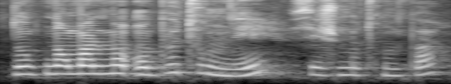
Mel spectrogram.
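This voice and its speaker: Female crafting host, slightly raised pitch, casual rambling unboxing chat full of fillers. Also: fast, darkish tone, a little hiss or hum. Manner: chatty and self-talking, musing aloud with many fillers.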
